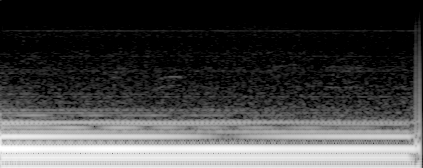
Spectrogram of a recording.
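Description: Electric guitar (a Michael Kelly Patriot Vintage) holding its final chord through the amp, ringing on and slowly fading.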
